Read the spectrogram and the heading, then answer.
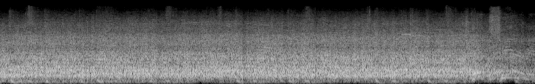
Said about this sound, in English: Wow, that's quite the boo.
